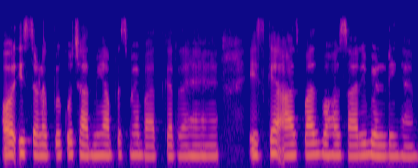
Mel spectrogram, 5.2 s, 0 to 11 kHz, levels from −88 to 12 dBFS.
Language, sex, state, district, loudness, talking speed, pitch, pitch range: Hindi, female, Uttar Pradesh, Etah, -34 LUFS, 215 wpm, 180 Hz, 175-185 Hz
